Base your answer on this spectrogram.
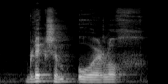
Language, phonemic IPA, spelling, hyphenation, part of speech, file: Dutch, /ˈblɪk.səmˌoːr.lɔx/, bliksemoorlog, blik‧sem‧oor‧log, noun, Nl-bliksemoorlog.ogg
- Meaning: blitzkrieg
